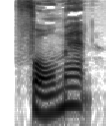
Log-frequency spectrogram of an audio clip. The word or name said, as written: formand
